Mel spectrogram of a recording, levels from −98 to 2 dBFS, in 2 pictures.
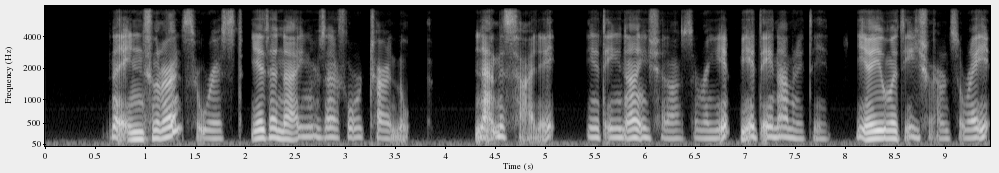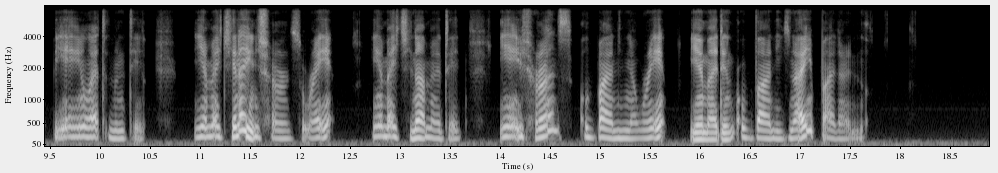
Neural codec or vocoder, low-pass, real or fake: autoencoder, 22.05 kHz, a latent of 192 numbers a frame, VITS, trained on many speakers; 7.2 kHz; fake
